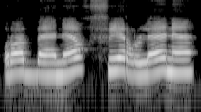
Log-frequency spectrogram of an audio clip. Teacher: تو ہم جب اس کو ملا کر پڑھیں گے تو نون غین سے مل جائے گا، تو یہ حمزۃ الوصل ہم نہیں پڑھیں گے، ہم سیدھا نون کو غین سے ملا کر پڑھیں گے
